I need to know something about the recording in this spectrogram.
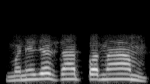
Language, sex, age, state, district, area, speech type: Maithili, male, 18-30, Bihar, Muzaffarpur, rural, conversation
